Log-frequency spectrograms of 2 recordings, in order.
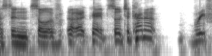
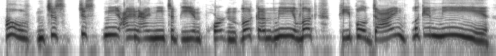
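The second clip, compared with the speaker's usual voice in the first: high, whiny mock celebrity begging for attention; mocking Ben Stiller; 8 semitones higher than usual. Podcast host mocking Ben Stiller, high whiny self-important voice. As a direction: sneer it like a vain star craving cameras.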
